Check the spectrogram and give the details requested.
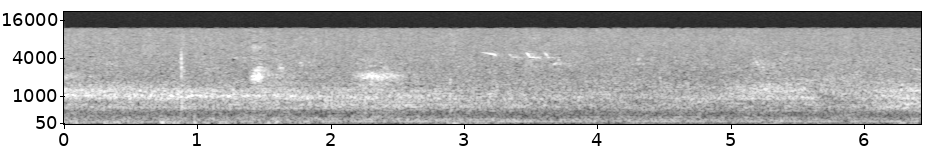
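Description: Quiet outdoor background with a steady low rumble, a few faint short bird calls about one and two seconds in, and a quick run of high chirps a little after three seconds.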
